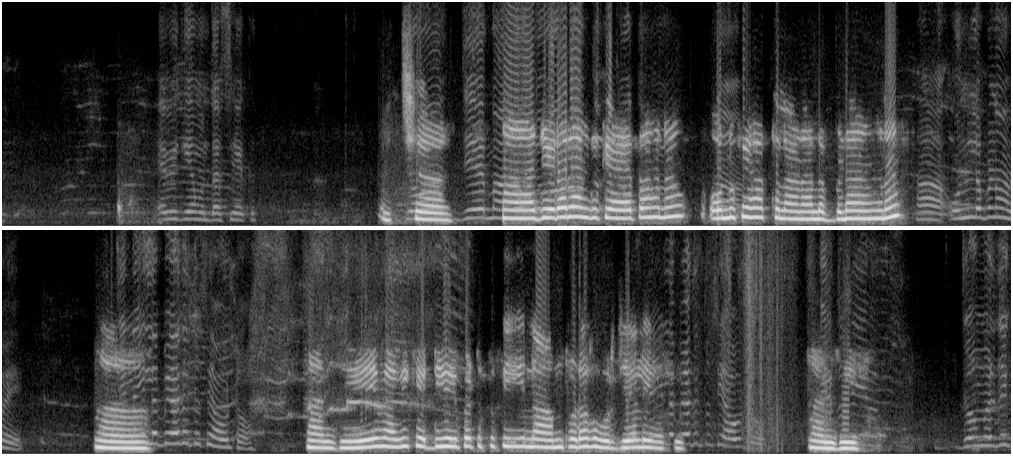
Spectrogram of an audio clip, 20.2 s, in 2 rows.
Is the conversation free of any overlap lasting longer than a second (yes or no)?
no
